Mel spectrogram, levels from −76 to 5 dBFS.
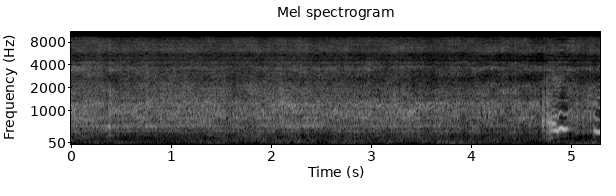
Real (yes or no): no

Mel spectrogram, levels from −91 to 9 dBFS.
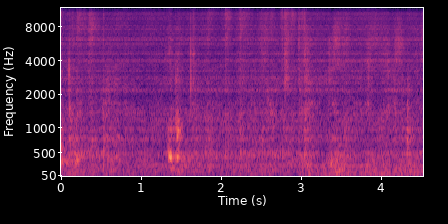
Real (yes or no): no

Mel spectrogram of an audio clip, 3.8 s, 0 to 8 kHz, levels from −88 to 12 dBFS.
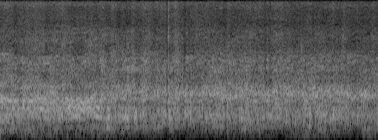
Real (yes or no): no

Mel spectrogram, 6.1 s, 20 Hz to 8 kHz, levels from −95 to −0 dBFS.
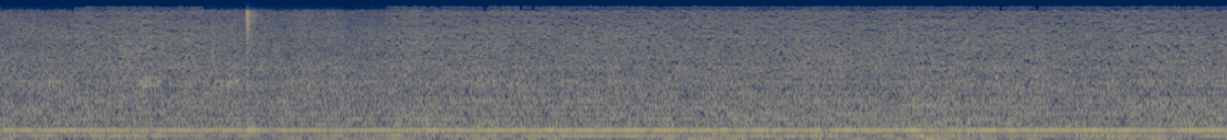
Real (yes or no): no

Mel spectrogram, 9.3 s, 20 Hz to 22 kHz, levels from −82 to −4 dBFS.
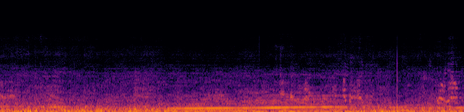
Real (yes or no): no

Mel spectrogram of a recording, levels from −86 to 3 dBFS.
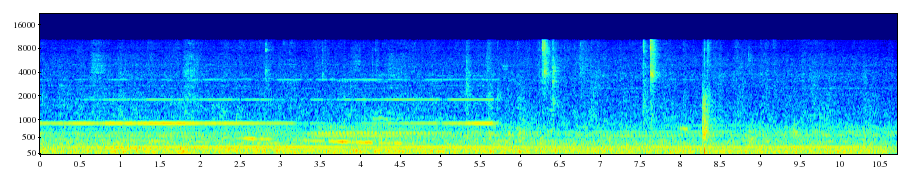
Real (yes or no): yes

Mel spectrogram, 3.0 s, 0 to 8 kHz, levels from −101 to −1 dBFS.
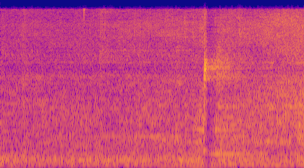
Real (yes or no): no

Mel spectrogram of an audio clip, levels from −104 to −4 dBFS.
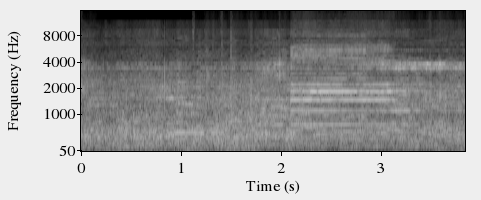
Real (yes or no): no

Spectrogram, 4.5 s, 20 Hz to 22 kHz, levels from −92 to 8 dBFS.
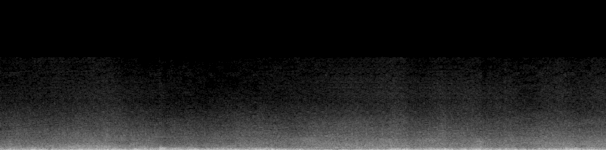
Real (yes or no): no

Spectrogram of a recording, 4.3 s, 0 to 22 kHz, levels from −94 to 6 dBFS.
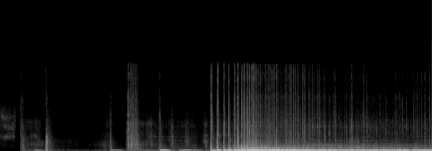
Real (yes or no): no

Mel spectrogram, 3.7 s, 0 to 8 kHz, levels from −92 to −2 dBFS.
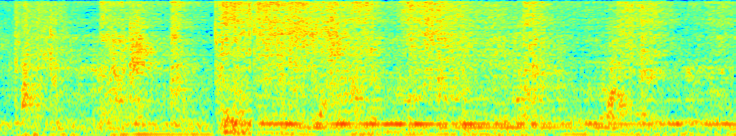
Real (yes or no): no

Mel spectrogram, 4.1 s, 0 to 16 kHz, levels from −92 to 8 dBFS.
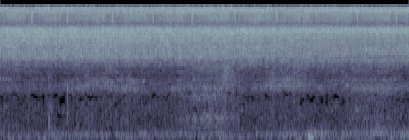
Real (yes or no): yes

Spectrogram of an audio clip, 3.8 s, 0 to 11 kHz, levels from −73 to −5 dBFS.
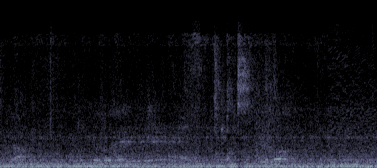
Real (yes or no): yes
